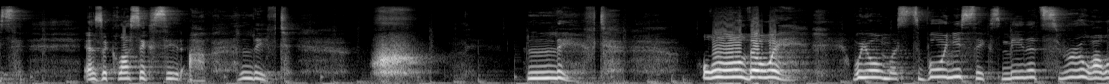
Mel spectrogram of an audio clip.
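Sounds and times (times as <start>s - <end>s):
woman's forceful breath: 3.0s - 5.1s, 6.1s - 7.0s.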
